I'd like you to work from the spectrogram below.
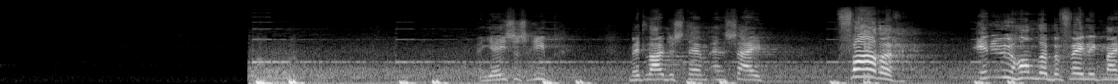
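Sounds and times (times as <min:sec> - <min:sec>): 
faint steady electronic hum: 0:02.5 - 0:11.1
slow heartbeat sound effect lub-dub thumps: 0:02.5 - 0:11.1
speech: 0:04.8 - 0:05.6, 0:06.3 - 0:09.1, 0:09.7 - 0:11.1.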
